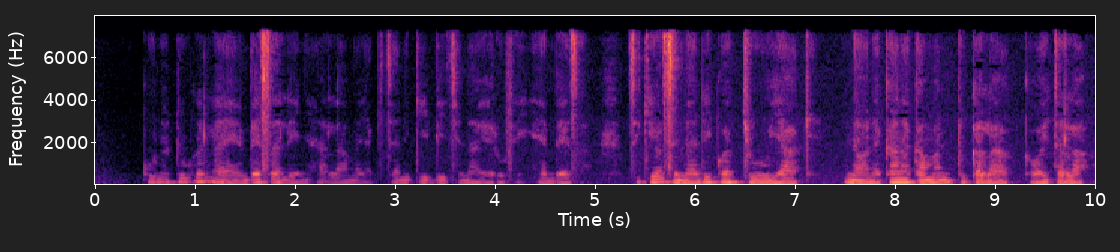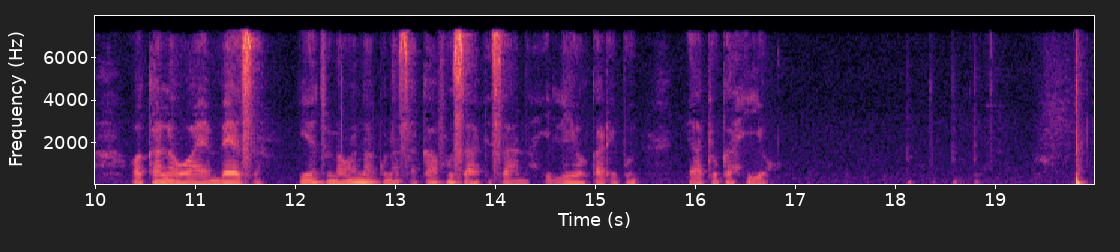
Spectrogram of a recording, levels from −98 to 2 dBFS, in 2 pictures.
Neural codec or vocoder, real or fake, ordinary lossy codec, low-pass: none; real; MP3, 48 kbps; 7.2 kHz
